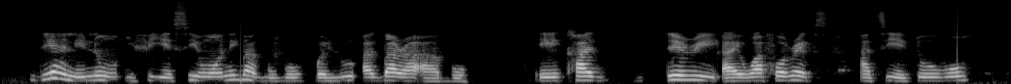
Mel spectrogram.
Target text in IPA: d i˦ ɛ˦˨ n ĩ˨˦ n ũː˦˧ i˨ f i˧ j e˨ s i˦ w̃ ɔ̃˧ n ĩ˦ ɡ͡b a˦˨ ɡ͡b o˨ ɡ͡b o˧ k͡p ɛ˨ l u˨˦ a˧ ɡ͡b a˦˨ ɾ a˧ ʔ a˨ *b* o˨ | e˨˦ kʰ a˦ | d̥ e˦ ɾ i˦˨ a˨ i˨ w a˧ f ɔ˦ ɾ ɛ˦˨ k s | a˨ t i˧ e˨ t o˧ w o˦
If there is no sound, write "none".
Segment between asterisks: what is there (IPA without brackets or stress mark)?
b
